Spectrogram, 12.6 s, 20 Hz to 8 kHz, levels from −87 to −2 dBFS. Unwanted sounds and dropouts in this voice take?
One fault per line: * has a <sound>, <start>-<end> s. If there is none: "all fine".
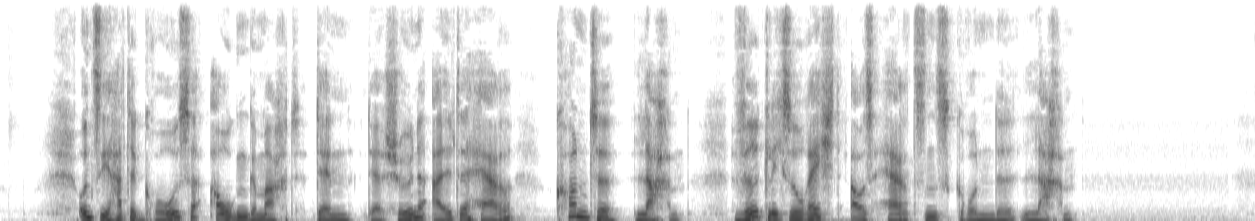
all fine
